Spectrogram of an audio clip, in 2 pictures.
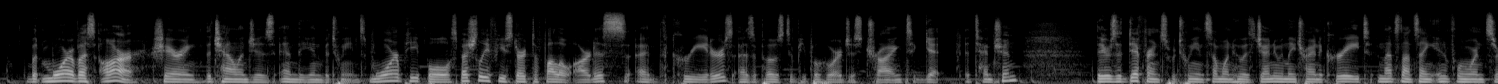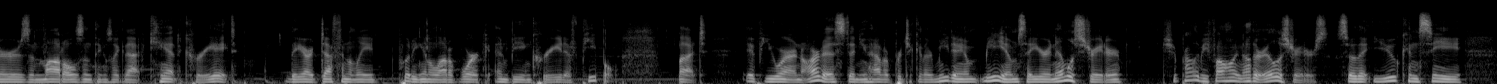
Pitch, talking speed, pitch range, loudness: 120 Hz, 200 wpm, 110-130 Hz, -30 LUFS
